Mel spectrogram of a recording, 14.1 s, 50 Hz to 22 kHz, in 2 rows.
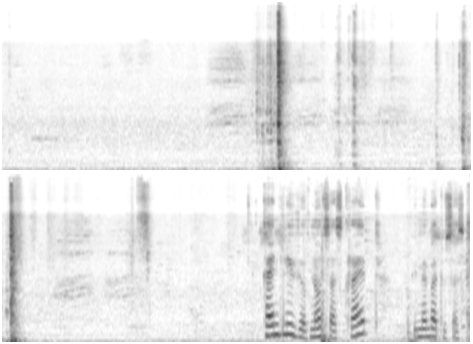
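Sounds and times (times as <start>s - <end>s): loud knocks on washing machine: 6.5s - 7.4s
faint rustling: 7.4s - 14.0s.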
